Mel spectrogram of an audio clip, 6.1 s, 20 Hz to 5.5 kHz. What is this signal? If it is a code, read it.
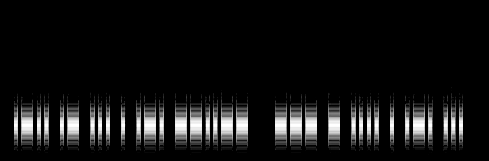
Morse code, heard as a keyed tone, about 25 wpm, 600 Hz. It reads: LASER, OTHERS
